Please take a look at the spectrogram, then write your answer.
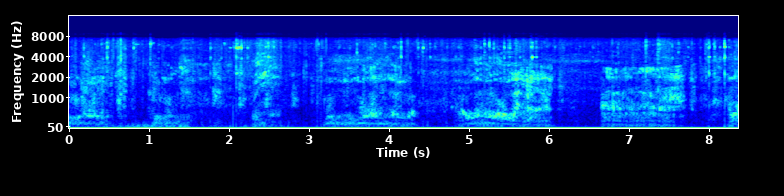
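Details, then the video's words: Pet dogs at a home in Door County, Wisconsin, playing keep-away with a ball. One dog teases the other and adds dramatic vocal effects. Rough, rumbling growls and grumbles come in bursts across the clip over loud, dense background noise. ""Keep Away" Game with Genuine Canine Sound Effects"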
